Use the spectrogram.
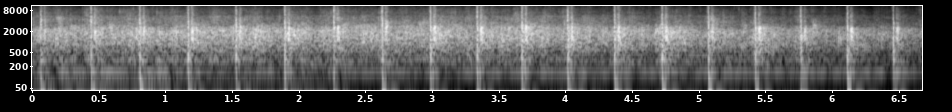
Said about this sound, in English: So once again, thanks for you guys all coming here. Let's give Fabi another round of applause for the great job he did this year.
